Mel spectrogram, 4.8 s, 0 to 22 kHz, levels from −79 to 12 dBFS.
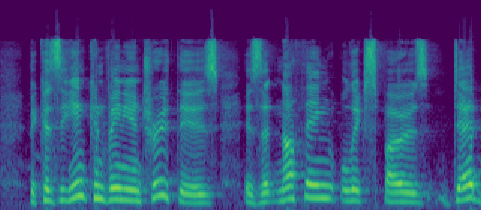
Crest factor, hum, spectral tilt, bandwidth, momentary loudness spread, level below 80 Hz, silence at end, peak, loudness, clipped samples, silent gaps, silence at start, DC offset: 12 dB; none; -3 dB/octave; 11 kHz; 6 LU; -56 dBFS; 0 s; 0 dBFS; -13 LUFS; under 0.1%; none; 0.3 s; under 0.1%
